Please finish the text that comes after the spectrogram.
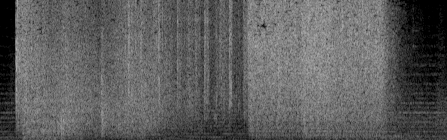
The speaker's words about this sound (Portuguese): E logo que os primeiros soldados pularam na água, as metralhadoras e canhões alemães começaram a abrir fogo.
